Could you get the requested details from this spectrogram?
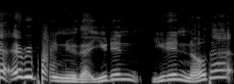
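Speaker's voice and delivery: offhand, casual, matter-of-fact, breezy nonchalance, pitched high. Retelling what a woman said about Jill: imitating a nonchalant tone. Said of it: "She said it so nonchalantly".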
